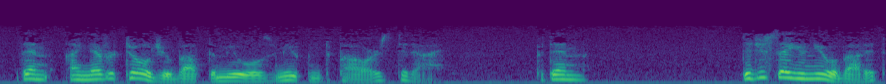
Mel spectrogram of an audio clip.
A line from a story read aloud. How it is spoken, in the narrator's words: He said more quietly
